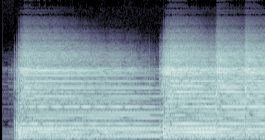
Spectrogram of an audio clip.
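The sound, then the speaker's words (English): An electric guitar played through a Rat distortion pedal with the gain set low rings out a sustained chord, then strikes a fresh chord that decays with a couple of lighter re-picks. Steady, fairly loud, with no talking. “We'll start with the rat, gain down low again.”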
